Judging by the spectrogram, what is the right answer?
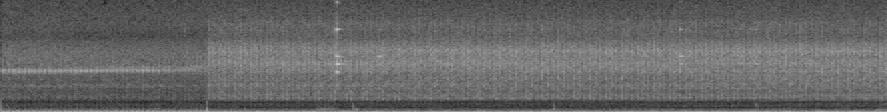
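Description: Land Rover Discovery engine idling steadily. The sound changes abruptly about two seconds in, and a brief knock comes about a second later.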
